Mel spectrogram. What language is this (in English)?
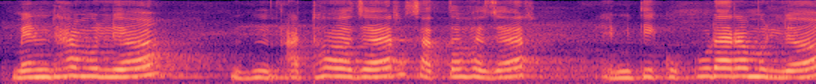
Odia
